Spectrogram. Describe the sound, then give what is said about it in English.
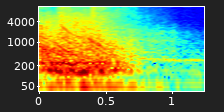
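A single gunshot from the film Demolition Man rings out alone: one loud, sharp bang whose noisy tail fades away over about a second. “Being frozen must have thrown my aim off. Don't worry, I'll get you with the next shot.”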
